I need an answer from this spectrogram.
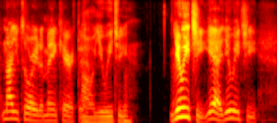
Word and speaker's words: Yuichi: Yuichi. Yuichi. I keep saying Yurichi like it's One Piece or something.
